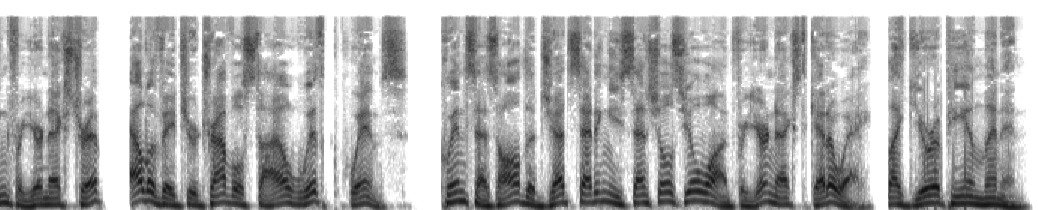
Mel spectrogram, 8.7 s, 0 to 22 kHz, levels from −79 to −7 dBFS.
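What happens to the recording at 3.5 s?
At 3.46 s the last sound is carried on as a brief fading buzz or hiss and then stays silent until 3.61 s, then picks up exactly where it left off with nothing skipped. This is a call audio freeze, and the likely cause is packets stalling in transit so the jitter buffer ran dry. With no new audio arriving, the receiver filled the roughly 130 ms wait almost entirely with silence, and everything afterwards plays about 134 ms later than before.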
